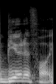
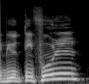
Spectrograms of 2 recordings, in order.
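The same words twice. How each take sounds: First: "beautiful" as BIU-re-fo; correct soft T. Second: "beautiful" as BIU-ti-ful with a hard T; wrong pronunciation. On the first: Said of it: "sino beautiful". ("beautiful" con T como R suave) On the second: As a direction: read "beautiful" with a clear T and full L. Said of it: "No se dice beautiful". ("beautiful" con T fuerte) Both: Shown as a demonstration.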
